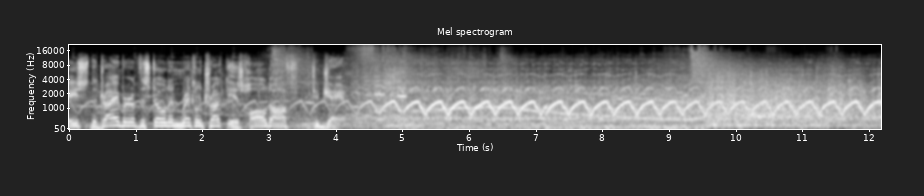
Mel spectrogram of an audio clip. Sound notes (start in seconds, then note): 4.3 sirens wail; 9.2 crash roars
